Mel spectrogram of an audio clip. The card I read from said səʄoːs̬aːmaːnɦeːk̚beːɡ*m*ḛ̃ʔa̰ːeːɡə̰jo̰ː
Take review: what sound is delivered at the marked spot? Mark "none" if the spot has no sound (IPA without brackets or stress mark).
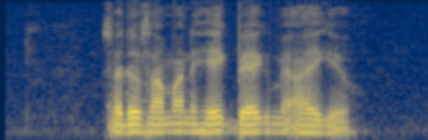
m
